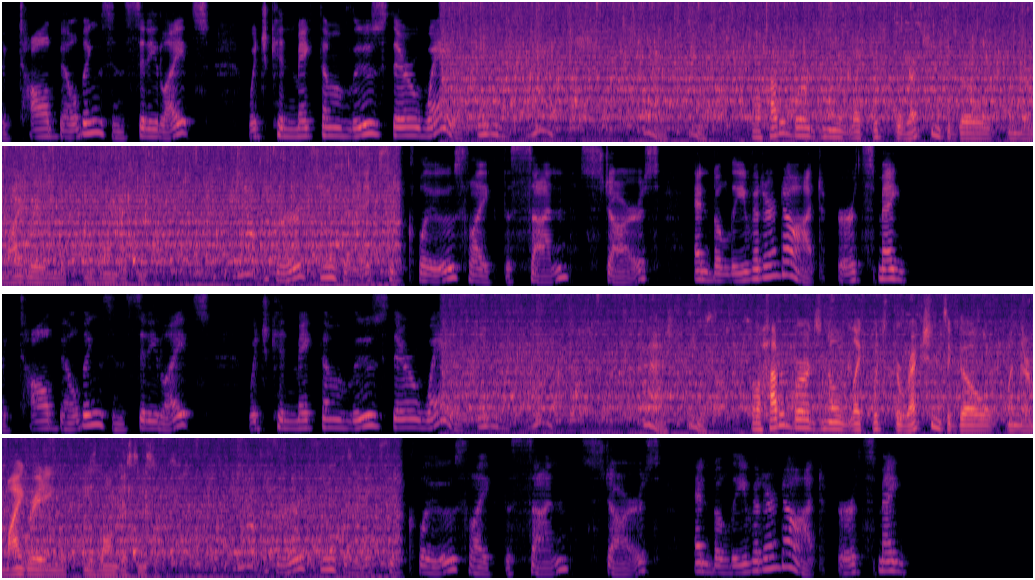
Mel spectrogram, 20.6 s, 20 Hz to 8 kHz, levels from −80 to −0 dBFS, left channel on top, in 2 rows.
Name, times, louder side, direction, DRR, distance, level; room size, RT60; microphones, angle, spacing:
voice 1, 0.0-6.0 12.7-16.9 17.2-18.4 18.7-19.3, left 4 dB, 75° left, 0.8 m, -40 dB
sound 1, 4.4-14.3, left 4 dB, 45° left, 0.9 m, -33 dB
voice 2, 6.4-12.1, right 6 dB, 50° right, 0.4 m, -33 dB
3.5 x 2.1 x 3.2 m
head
